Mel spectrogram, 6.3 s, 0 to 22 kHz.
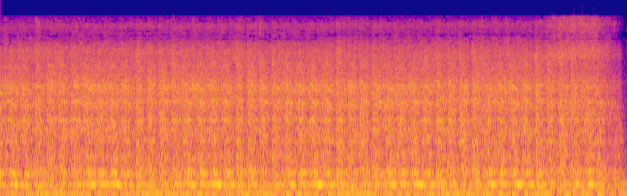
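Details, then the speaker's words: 1970 Dodge D100 pickup V8, first run after cam swap with DLC lifters, before tuning and cam break-in: fires and settles into a steady, even run with a solid low rumble, no misses; normal running, already better as lifters pump up. "Well, that's already better. I get the lifters pumped up. That's already better."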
